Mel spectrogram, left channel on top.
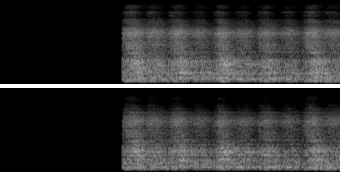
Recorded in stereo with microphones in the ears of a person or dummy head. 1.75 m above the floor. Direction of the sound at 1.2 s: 15° left (ahead or behind).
